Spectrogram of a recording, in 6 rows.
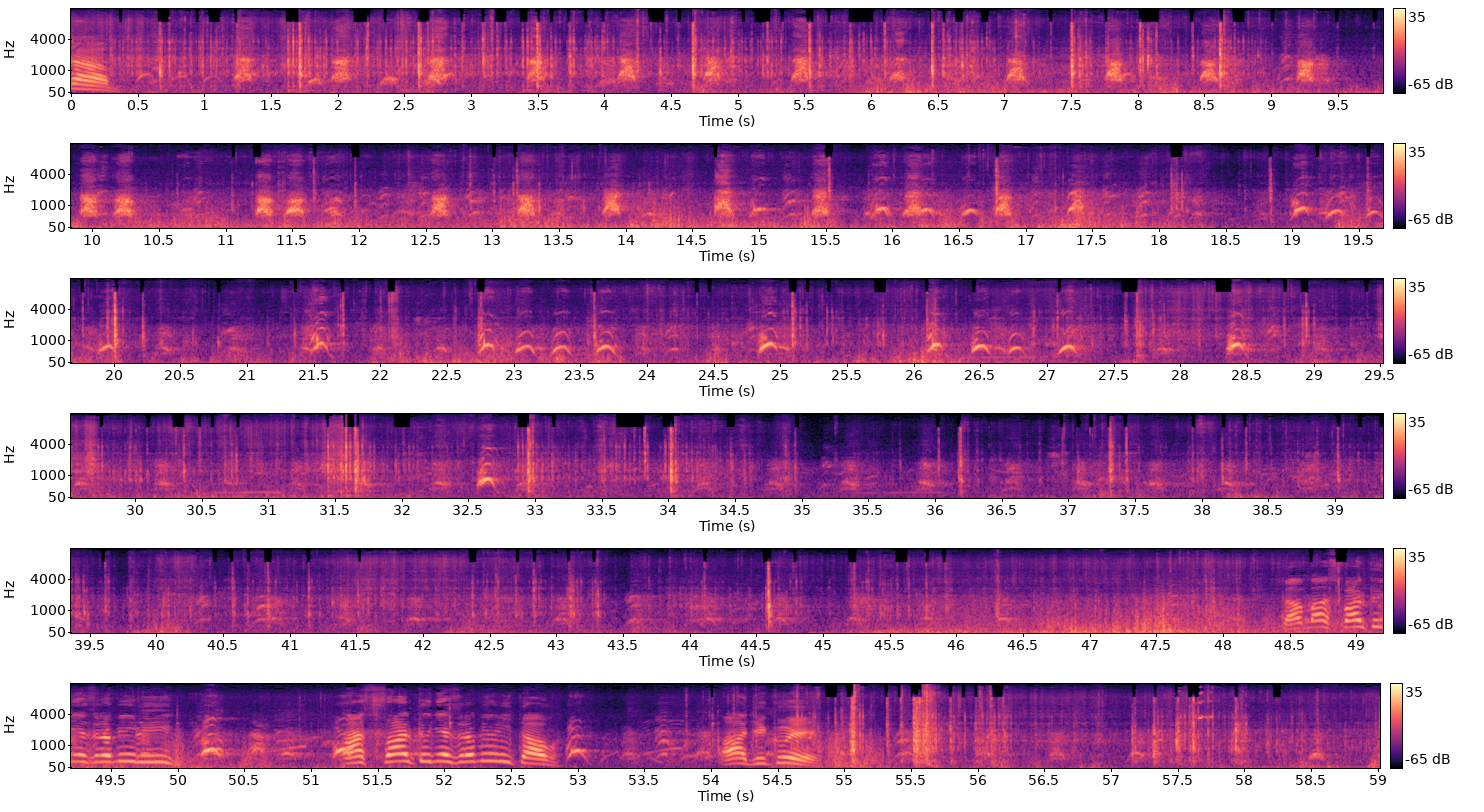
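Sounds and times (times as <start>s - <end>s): bicycle chain ticking: 0.0s - 59.0s
tyres rumbling on dirt road: 0.0s - 59.0s
dog barking: 1.2s - 6.3s, 7.8s - 25.1s, 26.1s - 30.4s, 31.7s - 32.9s, 34.2s - 39.0s, 40.3s - 42.1s, 43.0s - 45.4s, 50.1s - 51.8s, 52.9s - 54.6s.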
